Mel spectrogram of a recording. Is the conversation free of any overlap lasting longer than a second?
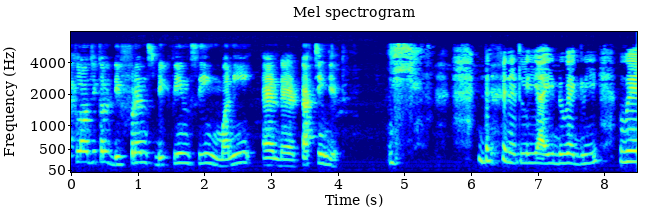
Yes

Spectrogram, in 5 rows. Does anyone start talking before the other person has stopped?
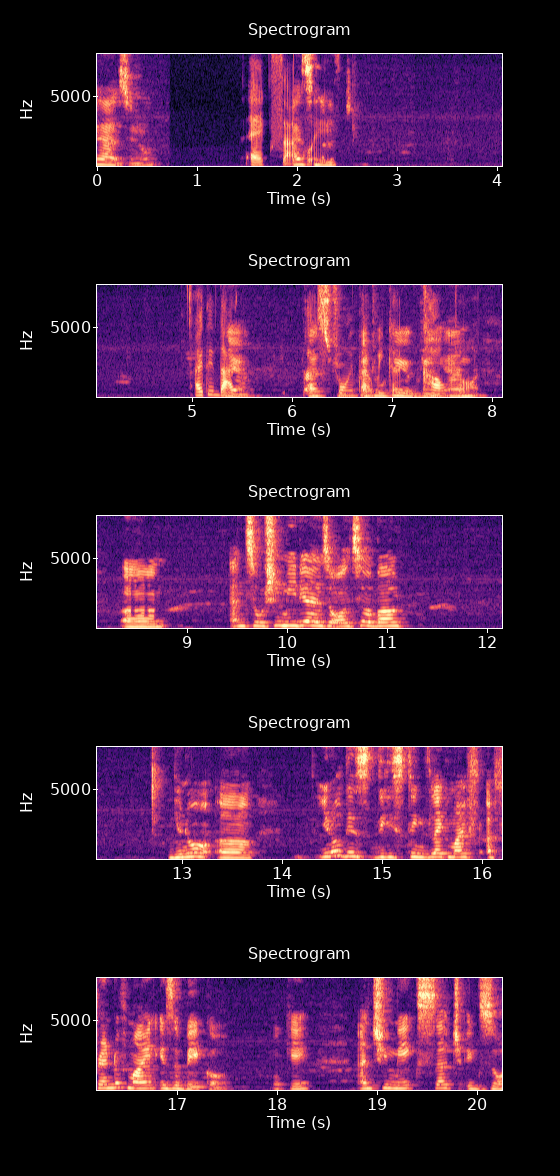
Yes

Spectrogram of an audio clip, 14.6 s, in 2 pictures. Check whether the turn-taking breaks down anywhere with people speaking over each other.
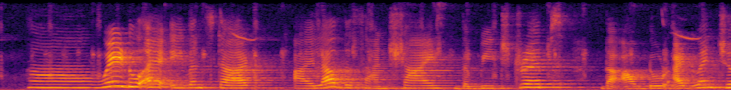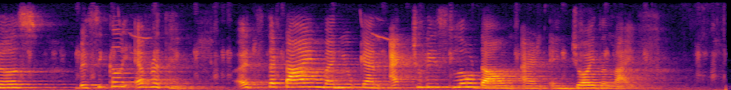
No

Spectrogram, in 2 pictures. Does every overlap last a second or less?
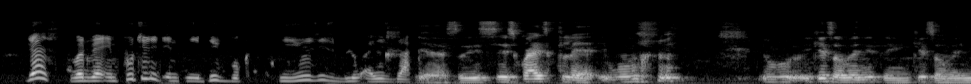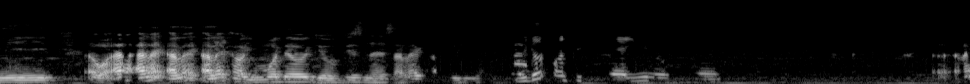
Yes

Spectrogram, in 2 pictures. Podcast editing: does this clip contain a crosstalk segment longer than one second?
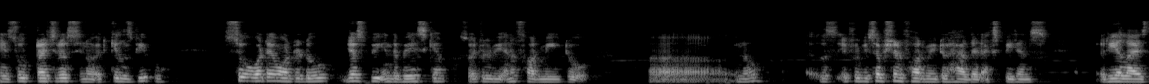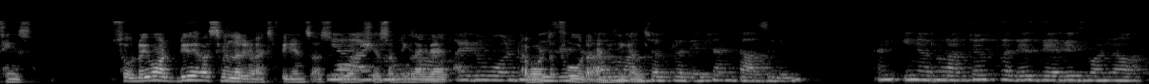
Yes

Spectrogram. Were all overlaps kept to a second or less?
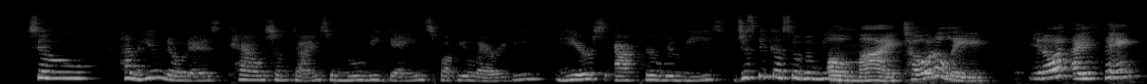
Yes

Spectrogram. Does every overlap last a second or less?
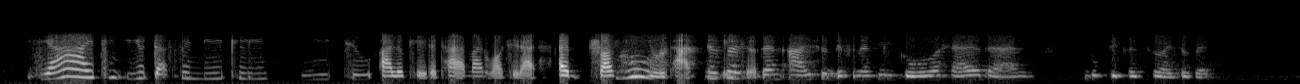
No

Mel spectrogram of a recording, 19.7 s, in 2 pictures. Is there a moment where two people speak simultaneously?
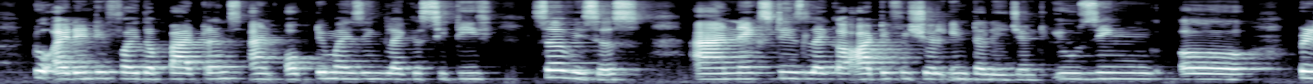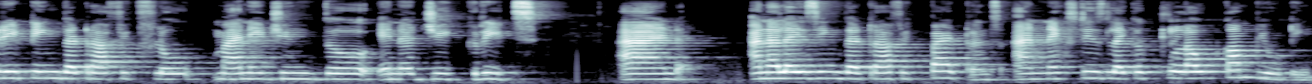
No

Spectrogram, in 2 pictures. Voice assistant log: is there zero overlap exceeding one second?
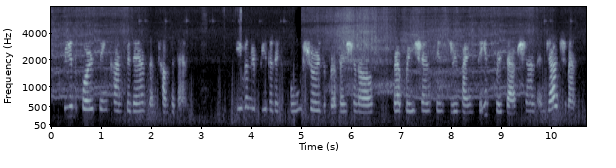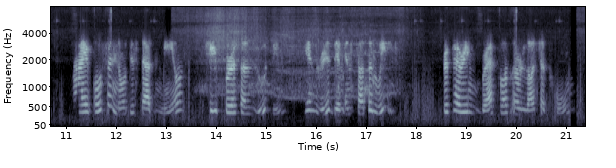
Yes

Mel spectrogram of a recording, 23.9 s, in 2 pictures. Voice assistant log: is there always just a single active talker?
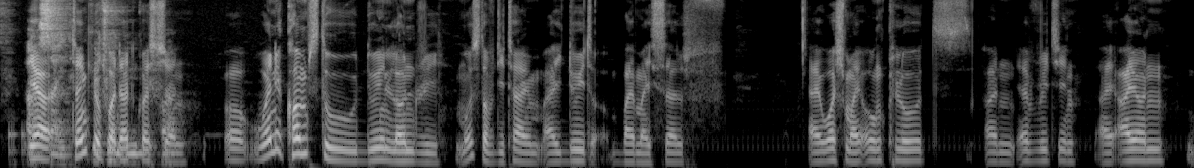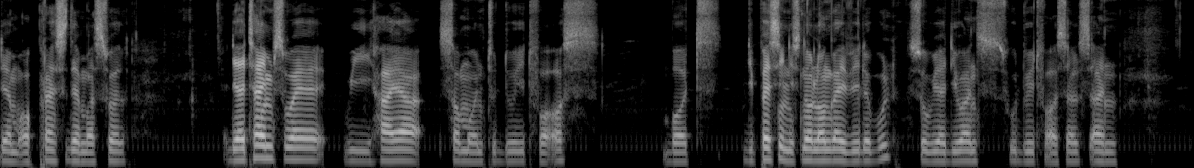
No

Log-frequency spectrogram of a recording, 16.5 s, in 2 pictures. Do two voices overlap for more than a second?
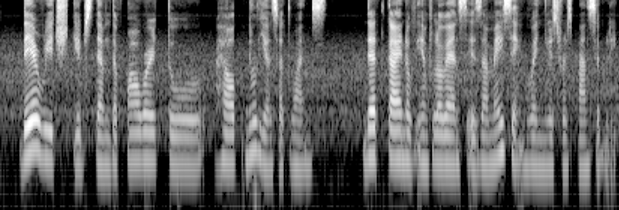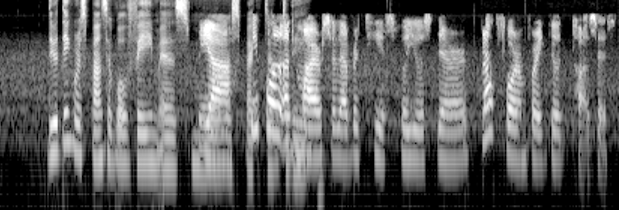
Yes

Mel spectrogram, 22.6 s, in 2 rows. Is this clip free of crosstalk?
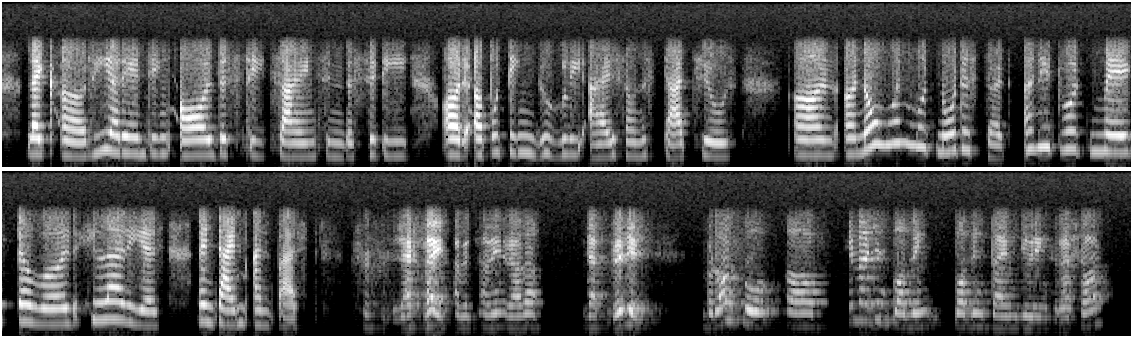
Yes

